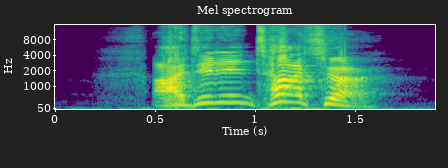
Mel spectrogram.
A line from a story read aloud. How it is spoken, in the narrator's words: Grandpa hollered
